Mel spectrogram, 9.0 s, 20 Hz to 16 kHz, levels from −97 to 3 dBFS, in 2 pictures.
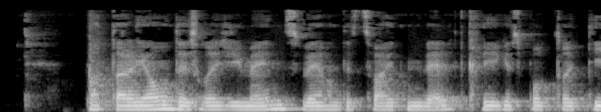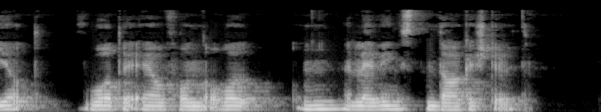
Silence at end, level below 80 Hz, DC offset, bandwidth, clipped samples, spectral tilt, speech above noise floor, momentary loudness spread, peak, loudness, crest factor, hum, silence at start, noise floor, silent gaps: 0.55 s; -52 dBFS; under 0.1%; 11.5 kHz; under 0.1%; -7 dB/octave; 30 dB; 9 LU; -2 dBFS; -18 LUFS; 16 dB; none; 0.2 s; -48 dBFS; none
